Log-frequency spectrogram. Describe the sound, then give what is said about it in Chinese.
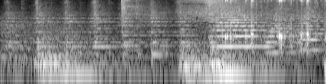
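Horse hooves clip-clop in a quick, steady rhythm of sharp knocks, moderately loud, over a sustained low tonal backdrop, with no one speaking, as a gentleman rides up on a horse that suddenly turns wild and charges toward a long bench. “这时候，有一位绅士骑着马走过来，那匹马突然野性大发，接着就冲向了两个人所坐的长椅子。”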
